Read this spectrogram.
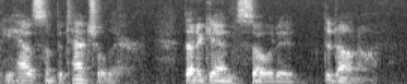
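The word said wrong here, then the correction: Dadonov: Dadnov. I can't even get the pronunciation right on the first try in his farewell address.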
